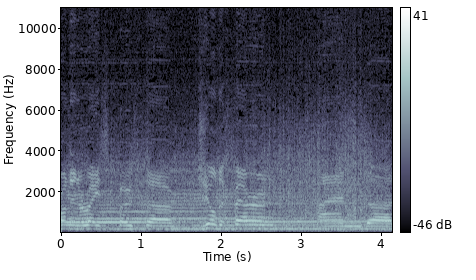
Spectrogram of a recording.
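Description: Onboard sound of a CART Indy car's turbocharged Honda V8 running steadily at low pace-car speed, a constant engine tone.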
